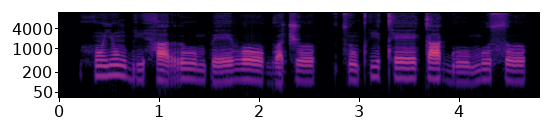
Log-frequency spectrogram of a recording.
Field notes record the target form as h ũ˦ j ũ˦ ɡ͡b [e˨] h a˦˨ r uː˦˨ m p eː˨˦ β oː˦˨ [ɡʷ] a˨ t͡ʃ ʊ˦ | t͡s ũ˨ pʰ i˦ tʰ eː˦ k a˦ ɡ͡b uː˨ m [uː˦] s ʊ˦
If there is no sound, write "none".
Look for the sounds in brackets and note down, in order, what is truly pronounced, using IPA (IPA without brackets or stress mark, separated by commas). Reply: i˨, ɡʷ, u˦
